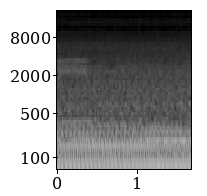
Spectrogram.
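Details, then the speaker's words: Honda Civic EG hatch after an engine swap with new oil pan and gasket, no exhaust, warming up before the thermostat opens: steady, even low rumble with no knocks, misses or ticks. Normal idle. "Sounds good with no exhaust fan, no gas. I know. It sounds pretty good. It just needs needs a few things, but mainly it's running."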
